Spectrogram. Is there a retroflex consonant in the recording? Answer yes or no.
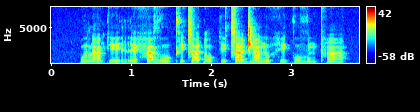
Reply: no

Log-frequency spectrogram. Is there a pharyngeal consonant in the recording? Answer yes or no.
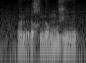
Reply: no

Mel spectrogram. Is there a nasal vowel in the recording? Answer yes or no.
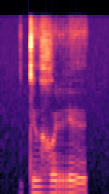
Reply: no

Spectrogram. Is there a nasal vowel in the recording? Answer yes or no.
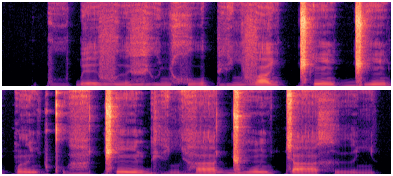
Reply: yes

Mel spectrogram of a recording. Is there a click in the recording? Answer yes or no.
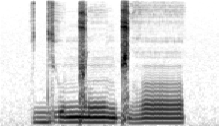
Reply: yes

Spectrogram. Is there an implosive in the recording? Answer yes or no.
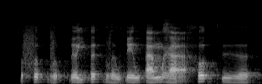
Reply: yes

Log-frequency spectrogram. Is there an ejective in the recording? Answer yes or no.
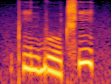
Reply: no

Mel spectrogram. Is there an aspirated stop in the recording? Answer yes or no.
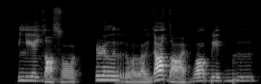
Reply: no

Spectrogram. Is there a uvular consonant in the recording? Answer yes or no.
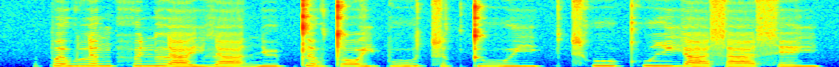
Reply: no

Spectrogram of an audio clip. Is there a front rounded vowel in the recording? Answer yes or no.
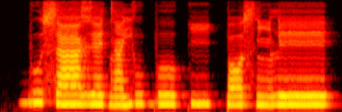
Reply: no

